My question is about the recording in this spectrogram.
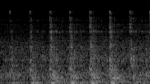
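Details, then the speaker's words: Mitsubishi Triton L200 / Toyota Hilux diesel, crank no start with code P0093, injector on bench tester: fast ticking chatter about five pulses a second with dull uneven note; nozzle clogged, to be serviced or replaced; one bad injector causes shaking. "في انسداد عنا يا اخواني يكون بالنزل هون ان شاء الله مع الصيانه يزبط"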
